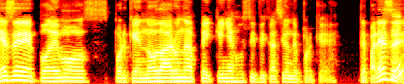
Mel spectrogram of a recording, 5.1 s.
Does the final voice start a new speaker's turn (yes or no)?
yes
